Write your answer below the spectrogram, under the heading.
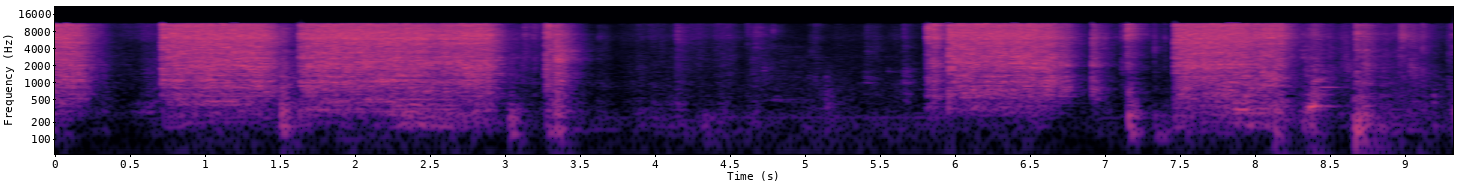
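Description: Packing tape being pulled off the roll in four long, loud rips, two close together at the start and two more about three seconds later, as strips are laid along a cardboard box. The tape is fabric-reinforced packing tape.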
